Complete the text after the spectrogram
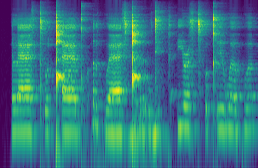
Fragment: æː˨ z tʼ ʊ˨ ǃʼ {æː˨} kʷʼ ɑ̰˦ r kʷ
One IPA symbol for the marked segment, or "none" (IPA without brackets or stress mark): æː˨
